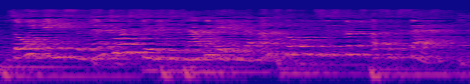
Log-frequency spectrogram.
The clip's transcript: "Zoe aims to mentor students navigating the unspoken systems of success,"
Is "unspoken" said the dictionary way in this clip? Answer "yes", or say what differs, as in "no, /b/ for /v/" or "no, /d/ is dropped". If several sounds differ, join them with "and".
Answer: no, /k/ is dropped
